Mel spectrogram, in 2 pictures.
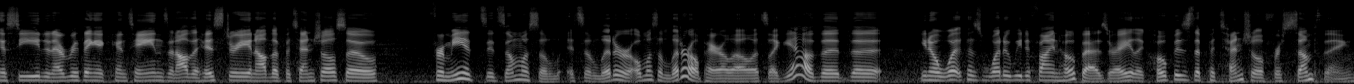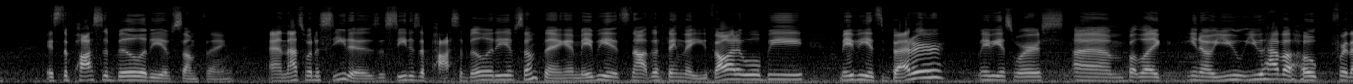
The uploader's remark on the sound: Seeds and Hope at Smithsonian Folklife X Earth Optimism Festival. Here are some recordings with folks at the festival.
